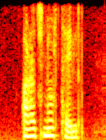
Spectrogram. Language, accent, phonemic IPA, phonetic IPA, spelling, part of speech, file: Armenian, Eastern Armenian, /ɑrɑt͡ʃʰnoɾˈtʰel/, [ɑrɑt͡ʃʰnoɾtʰél], առաջնորդել, verb, Hy-առաջնորդել.ogg
- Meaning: to lead, to guide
